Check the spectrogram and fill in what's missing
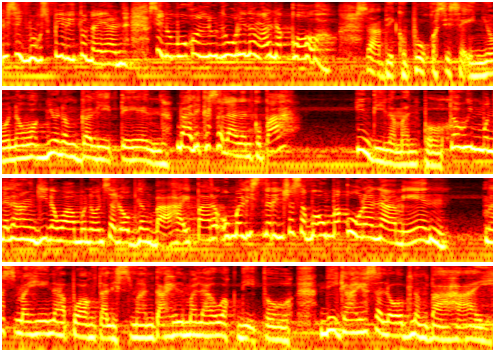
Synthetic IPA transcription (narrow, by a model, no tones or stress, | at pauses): lɪsɪnmoŋspiːɾɪt̪onɐjansɪnʊbuːkɐŋlʊnuːɾɪnɐŋʔɐnɐkːo̞ | saːbɪkopʊkɐsɛsɐʔɪ̰ɲːo̞nɐwɐɡ̚ɲonɐŋɡɐliːt̪ɪnbaːlɪkɐsɐlaːnɐnkopɐ | hɪnd̪iːnɐma̰npo̞̰ɡ̥ɐwɪnmonɐlaŋɐŋɡɪnɐwaːmonoʔonsɐloʔob̚nɐŋbaːɦɐjpaːɾɐʔʊmɐlɪsnɐɾɪnʃasɐbʊʔoŋbɐkuːɾɐnaːmɪn | mɐsmɐɦiːnɐpo̞ʔɐŋt̪ɐlɪsmand̪aːɦɪlmɐlaːwɐk̚d̪iːt̪o̞d̪iɡaːjɐsɐloʔob̚nɐŋbaːɦɐj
